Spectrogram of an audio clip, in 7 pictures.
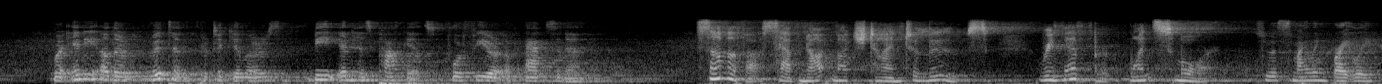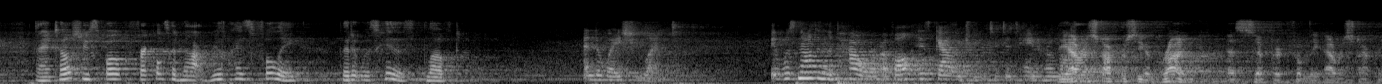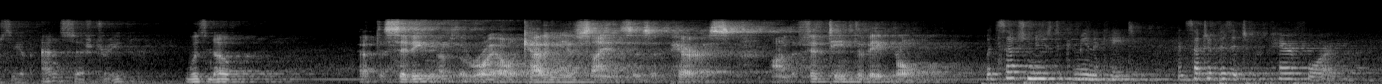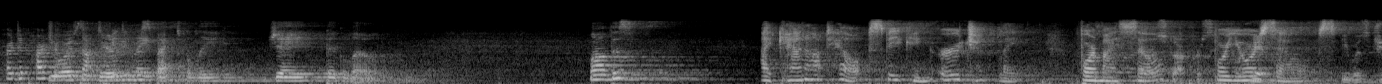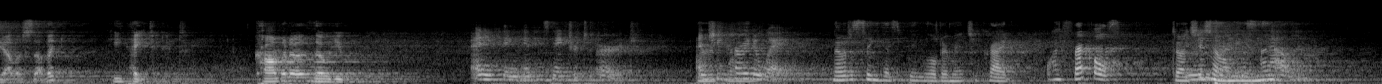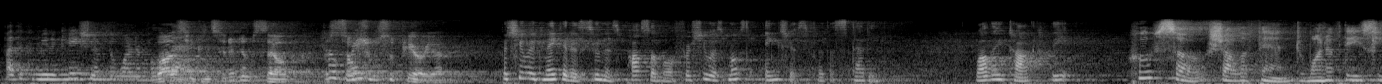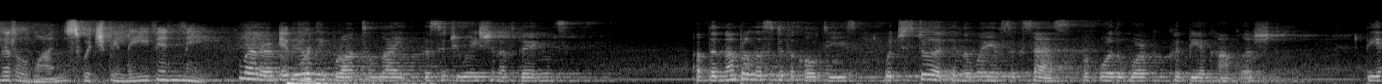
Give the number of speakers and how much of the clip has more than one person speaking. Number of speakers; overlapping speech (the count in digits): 6, about 10%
